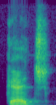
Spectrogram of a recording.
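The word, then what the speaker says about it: catch: टू, सी ए टी सी एच, कैच, यहाँ पर T silent है, कैच।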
